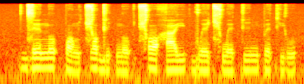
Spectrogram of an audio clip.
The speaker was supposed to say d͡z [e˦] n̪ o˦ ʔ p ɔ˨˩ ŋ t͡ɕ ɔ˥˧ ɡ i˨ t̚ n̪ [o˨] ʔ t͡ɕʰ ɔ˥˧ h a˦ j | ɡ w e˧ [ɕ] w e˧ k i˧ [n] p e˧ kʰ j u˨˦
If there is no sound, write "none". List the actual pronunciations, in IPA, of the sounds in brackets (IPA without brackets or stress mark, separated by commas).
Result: e˦, o˨, t͡ɕʰ, ŋ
